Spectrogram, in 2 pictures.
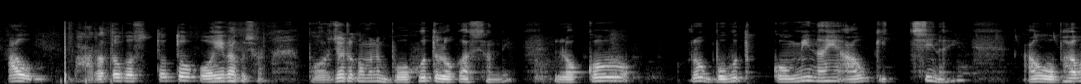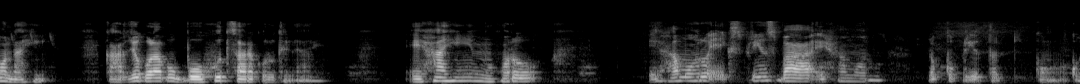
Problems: none marked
